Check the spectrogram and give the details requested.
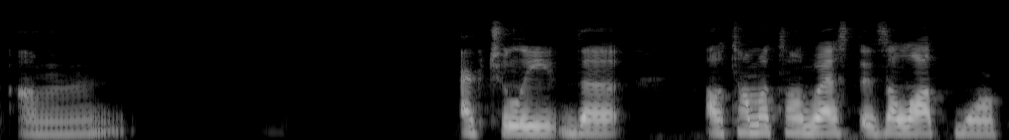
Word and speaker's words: Automaton: was automat or sorry I accidentally pronounced you guys as Automodin for a long time. It's automaton.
